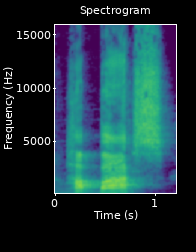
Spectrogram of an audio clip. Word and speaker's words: rapaz: ela é uma oxítona rapaz Qual que é a sílaba tônica é o paz a última sílaba tá ou seja ela é uma oxítona e eu não vou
